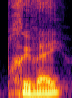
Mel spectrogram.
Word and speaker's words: Privé: they're offering is the HSBC Privé. That's how I pronounce it. Yeah. If someone from France is listening, please write into the comments how we pronounce that. But I think that's how it's pronounced.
